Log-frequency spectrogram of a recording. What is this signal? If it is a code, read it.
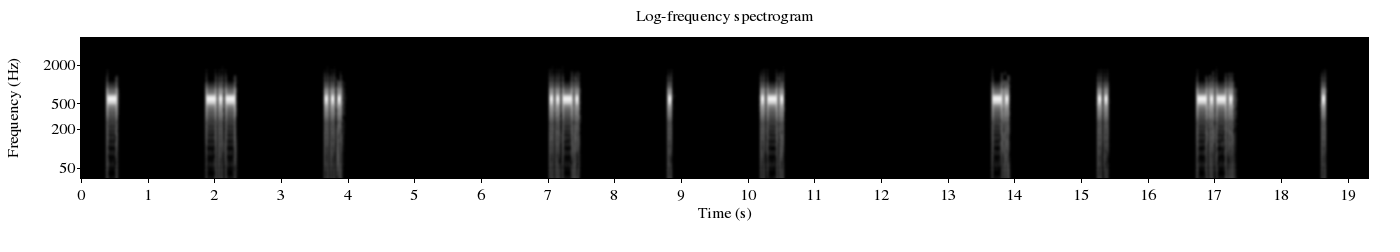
Morse code, heard as a keyed tone, about 25 wpm, spaced as for 6 wpm, 590 Hz. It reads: TKS FER NICE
